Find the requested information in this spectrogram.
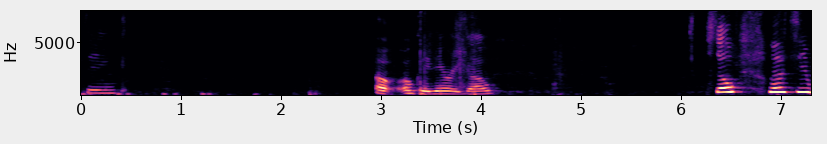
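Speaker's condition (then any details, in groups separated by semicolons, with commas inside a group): No condition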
